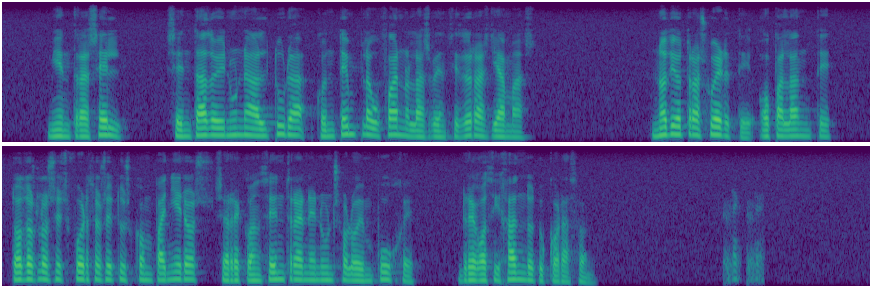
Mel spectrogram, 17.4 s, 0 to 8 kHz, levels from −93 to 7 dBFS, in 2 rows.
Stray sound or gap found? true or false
true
